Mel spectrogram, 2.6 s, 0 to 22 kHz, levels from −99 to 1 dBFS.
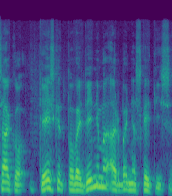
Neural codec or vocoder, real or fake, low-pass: none; real; 14.4 kHz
